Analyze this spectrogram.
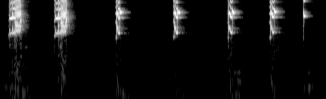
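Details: Lovebird calls, used to provoke a rival into answering and singing: seven loud, raspy high shrieks, spaced unevenly about half a second to a second apart, on a silent background.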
